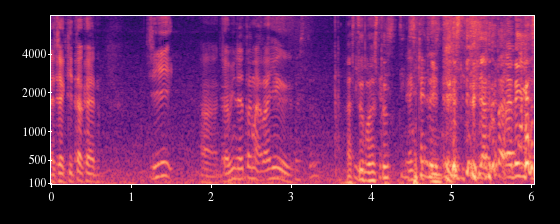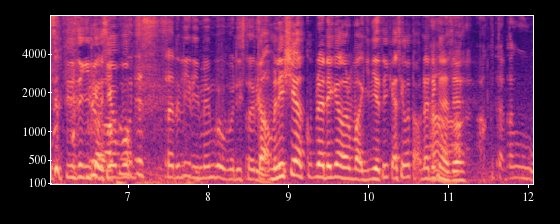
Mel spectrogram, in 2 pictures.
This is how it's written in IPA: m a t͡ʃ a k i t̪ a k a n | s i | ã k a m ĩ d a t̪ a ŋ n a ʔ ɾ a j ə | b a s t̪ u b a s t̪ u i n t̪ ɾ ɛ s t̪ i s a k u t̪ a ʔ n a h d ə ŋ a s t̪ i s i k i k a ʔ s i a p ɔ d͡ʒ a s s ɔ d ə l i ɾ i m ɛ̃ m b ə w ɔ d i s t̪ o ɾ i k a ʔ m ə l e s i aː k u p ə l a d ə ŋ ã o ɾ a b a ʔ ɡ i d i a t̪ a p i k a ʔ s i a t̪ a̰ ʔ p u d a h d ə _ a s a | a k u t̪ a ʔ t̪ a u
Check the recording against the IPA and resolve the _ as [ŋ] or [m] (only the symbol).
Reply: ŋ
